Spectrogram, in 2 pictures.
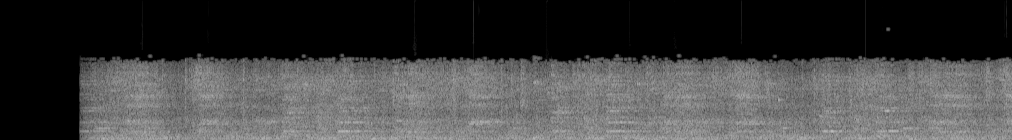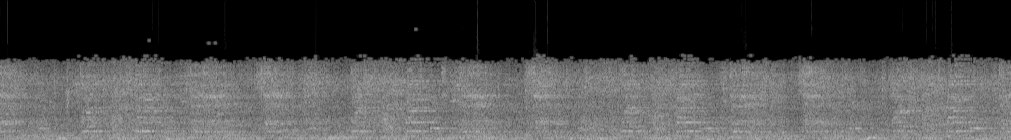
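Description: Automatic flow-wrap packaging machine running, a loud, continuous mechanical clatter with repeated clacks as its conveyor feeds plastic bowls into the film and seals them. It starts abruptly about a second in.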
